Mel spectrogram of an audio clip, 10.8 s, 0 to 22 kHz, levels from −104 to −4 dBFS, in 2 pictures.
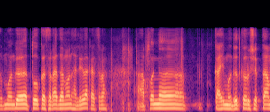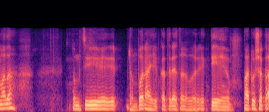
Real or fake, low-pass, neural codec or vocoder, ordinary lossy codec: fake; none; codec, 16 kHz, 0.8 kbps, ZipCodec; none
